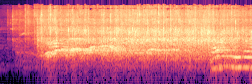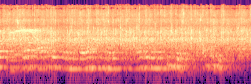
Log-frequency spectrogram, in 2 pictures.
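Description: A woman sings into a microphone with the band.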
